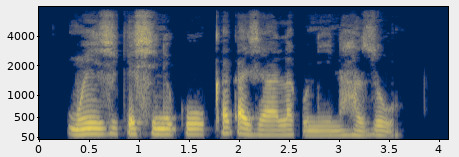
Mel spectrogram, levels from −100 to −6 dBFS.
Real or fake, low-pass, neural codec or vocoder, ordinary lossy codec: real; 7.2 kHz; none; Opus, 64 kbps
